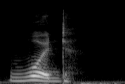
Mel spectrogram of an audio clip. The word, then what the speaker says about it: would: The L is silent. So ignore the L. Ignore the vowels. Just imagine a U.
